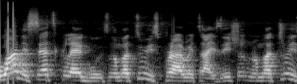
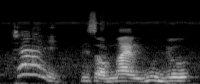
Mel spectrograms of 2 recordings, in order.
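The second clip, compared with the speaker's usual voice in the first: wistful sigh; 4 semitones lower, 9 dB quieter, slower than usual. Retold or imitated. Envious sigh over pictures.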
